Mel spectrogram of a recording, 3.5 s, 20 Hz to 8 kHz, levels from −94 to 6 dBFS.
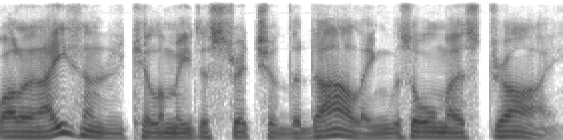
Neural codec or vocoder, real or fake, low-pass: none; real; 7.2 kHz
